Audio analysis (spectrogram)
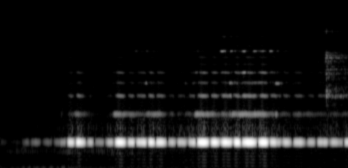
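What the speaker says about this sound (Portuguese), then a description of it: "é a frequência de ressonância dessa taça." Wine glass ringing at its resonance frequency, a pure sustained tone that swells in after a second and holds steadily with faint overtones, clear and alone with no voices.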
